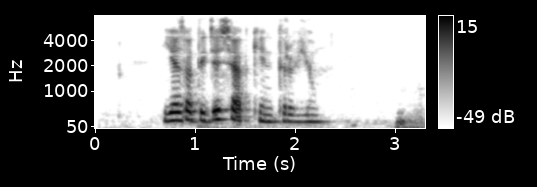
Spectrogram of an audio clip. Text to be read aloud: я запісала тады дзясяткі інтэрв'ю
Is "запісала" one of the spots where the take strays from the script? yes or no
yes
